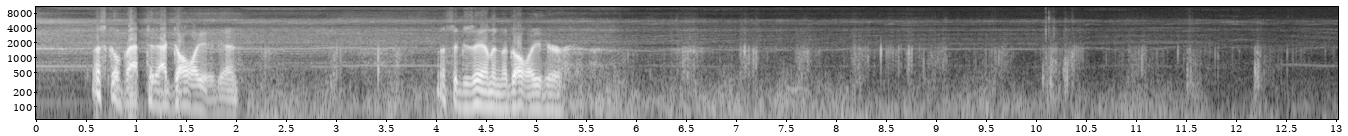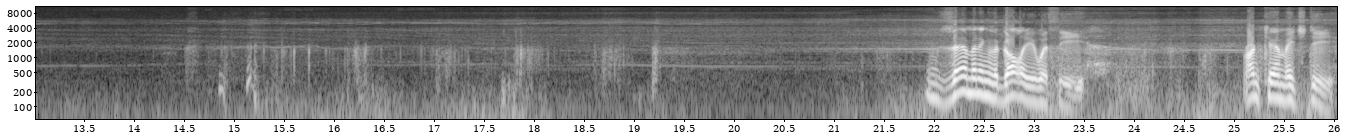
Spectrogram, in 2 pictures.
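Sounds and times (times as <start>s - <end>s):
distant quadcopter whine: 0.0s - 26.0s.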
